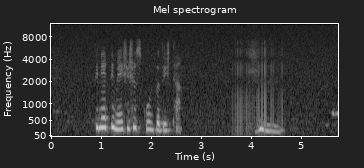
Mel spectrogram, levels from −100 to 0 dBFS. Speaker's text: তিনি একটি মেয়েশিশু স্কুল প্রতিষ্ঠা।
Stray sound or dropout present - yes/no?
yes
